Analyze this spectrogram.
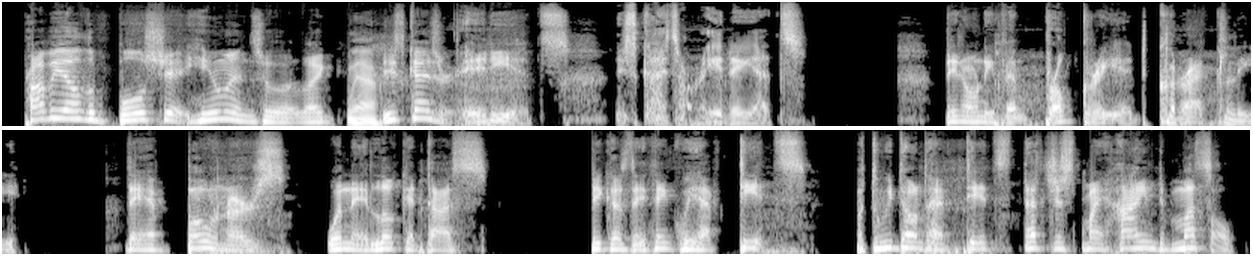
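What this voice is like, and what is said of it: Bad Triumph the Insult Comic Dog impression. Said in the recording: “it's that insult comic dog is here live on the podcast ... It's really bad ... You became the insult comic dog for some reason.”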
